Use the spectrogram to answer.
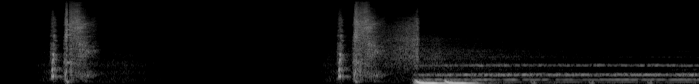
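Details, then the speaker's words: Two explosive sneezes, followed by soft background music, recorded in a research experiment using laser beams and a high-sensitivity camera to track sneeze droplets and how they spread. "the experiment starts first sneezing we can see a large droplet about one millimeter in diameter it quickly Falls"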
